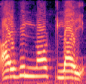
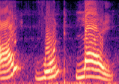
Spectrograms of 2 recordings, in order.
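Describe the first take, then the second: First: 'Will not' is said as two full words. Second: 'Will not' is shortened into one word. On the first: "full sentence" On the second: "short ಆಗಿ ಹೇಗೆ ಹೇಳ್ತೀವಿ"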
